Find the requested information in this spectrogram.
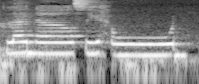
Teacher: Pada lafadz ini terdapat hukum bacaan mad arid li sukun sebab ada mad bertemu dengan sukun yang diwakafkan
